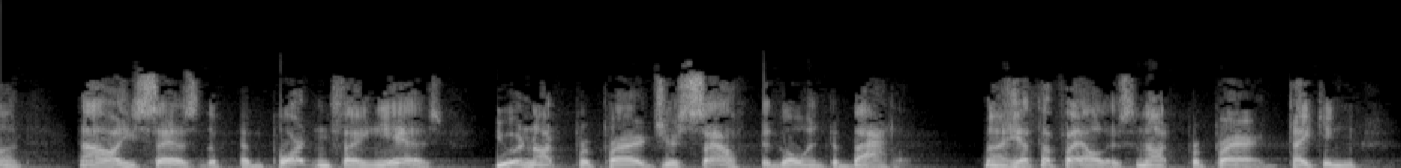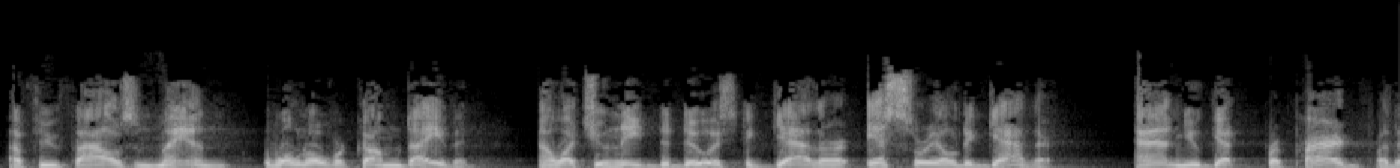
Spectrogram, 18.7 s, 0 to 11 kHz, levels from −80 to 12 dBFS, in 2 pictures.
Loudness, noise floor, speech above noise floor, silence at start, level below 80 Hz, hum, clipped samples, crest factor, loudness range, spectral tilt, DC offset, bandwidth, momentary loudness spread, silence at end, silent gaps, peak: -17 LUFS; -42 dBFS; 26 dB; 0 s; -56 dBFS; none; under 0.1%; 14 dB; 3 LU; -5.5 dB/octave; under 0.1%; 7.2 kHz; 7 LU; 0 s; none; -2 dBFS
